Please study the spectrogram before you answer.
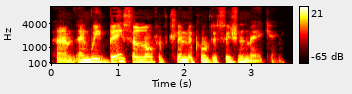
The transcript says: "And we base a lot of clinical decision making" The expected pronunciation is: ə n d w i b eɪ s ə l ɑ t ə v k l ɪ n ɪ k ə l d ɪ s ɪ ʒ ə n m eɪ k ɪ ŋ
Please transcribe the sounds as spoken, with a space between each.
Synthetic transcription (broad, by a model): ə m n w i b eɪ s ə l ɑ t ə v k l ɪ n ɪ k ə l d ɪ s ɪ ʒ ə n m eɪ k ɪ ŋ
